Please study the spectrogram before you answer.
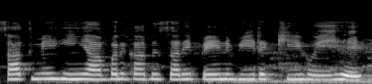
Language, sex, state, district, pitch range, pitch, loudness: Hindi, female, Uttar Pradesh, Saharanpur, 230-240 Hz, 235 Hz, -15 LUFS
